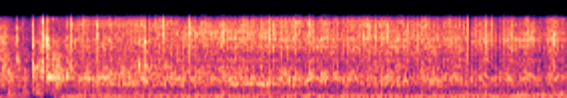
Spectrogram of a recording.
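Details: Arctic Cat Puma two-stroke after the exhaust system was reassembled to fix an exhaust leak, started on choke: strong, steady burble at an even idle without puffs or stumbles; running healthy.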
